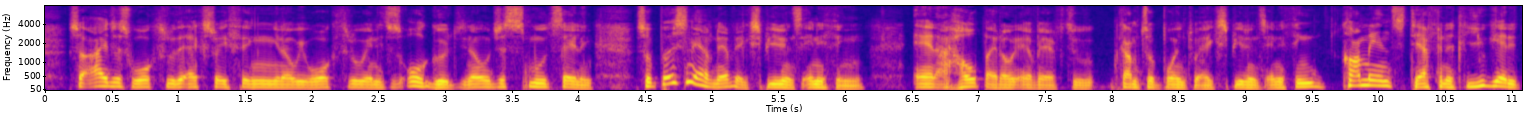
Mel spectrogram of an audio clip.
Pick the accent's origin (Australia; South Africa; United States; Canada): South Africa; Alexandra, Gauteng; I grew up in a part of South Africa. Dory must have told you I was born in Alexandra Township.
